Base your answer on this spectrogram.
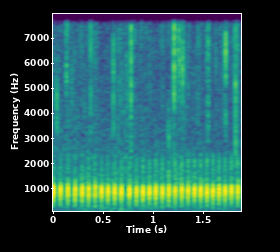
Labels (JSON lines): {"label": "biophony, rattle", "recorder": "SoundTrap 500"}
